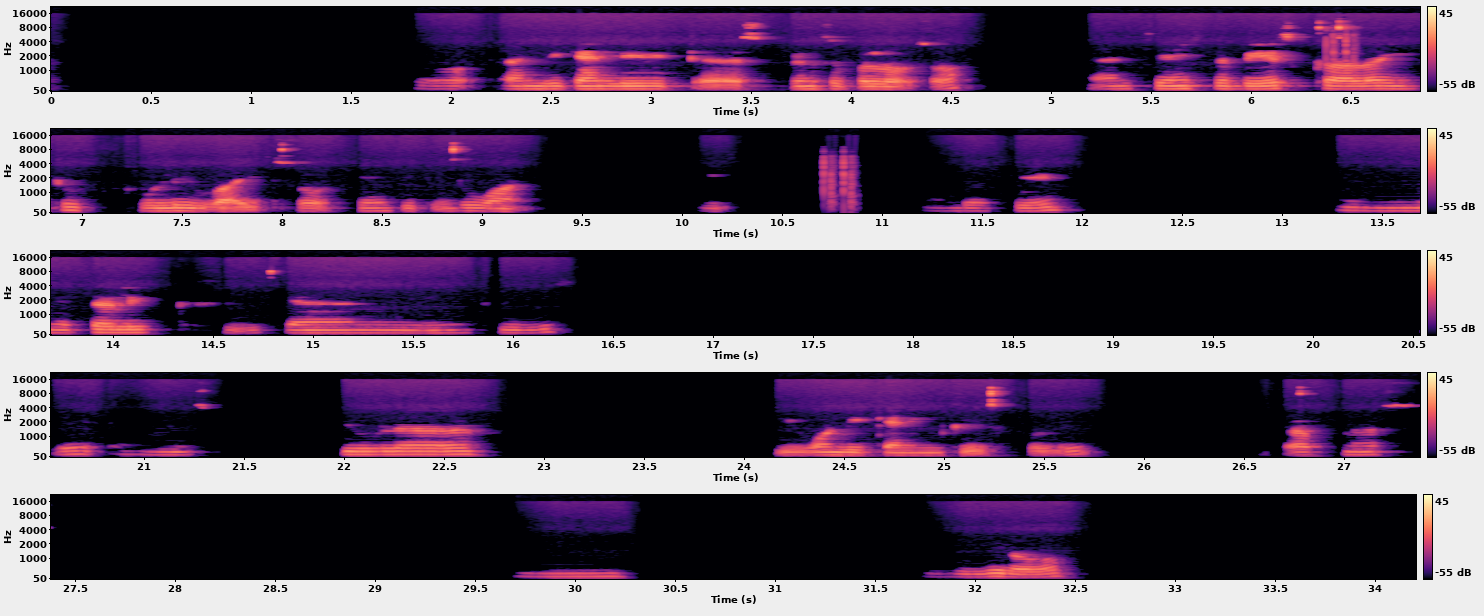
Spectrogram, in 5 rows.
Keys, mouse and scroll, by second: 8.3 click, 15.1-17.9 drag, 22.1-24.9 drag, 27.0-29.9 drag.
